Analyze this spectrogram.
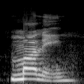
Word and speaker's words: money: The O makes the sound uh. Uh. Uh. So, you don't say stomach. You say stomach. Stomach. Money. Money. Comfort. Comfort. Onion.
